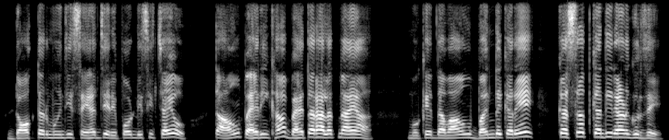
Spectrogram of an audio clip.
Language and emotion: Sindhi, happy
